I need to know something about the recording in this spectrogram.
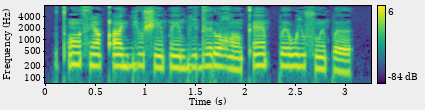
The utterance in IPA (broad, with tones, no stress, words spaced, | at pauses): tʼõ˦sĩ˧ qʼẽ˧bʲu˧ ʃẽ˧pẽ˧bi˧ dɘ˦ɾu˧ ʁõ˨ kʼɛ̃˦pːɘ˦ wi˦sʷẽ˧ pə˨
